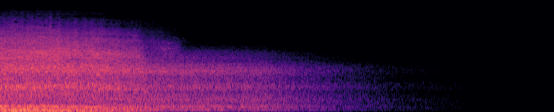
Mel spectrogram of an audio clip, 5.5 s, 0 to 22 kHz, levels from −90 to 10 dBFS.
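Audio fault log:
No fault was found.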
